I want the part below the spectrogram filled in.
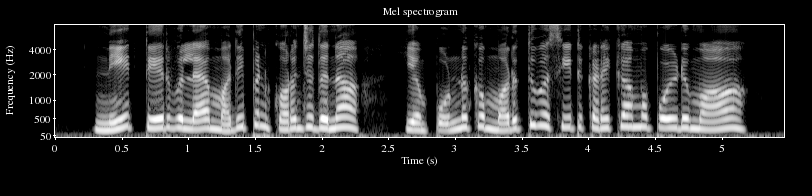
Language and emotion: Tamil, fearful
